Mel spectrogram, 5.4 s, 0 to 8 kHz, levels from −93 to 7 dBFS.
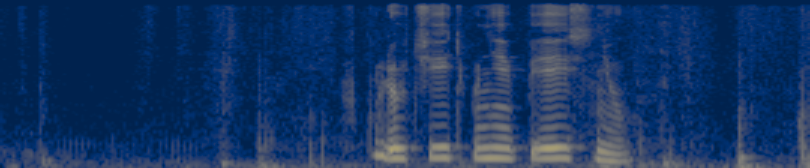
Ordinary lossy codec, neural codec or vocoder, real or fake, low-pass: none; none; real; 7.2 kHz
